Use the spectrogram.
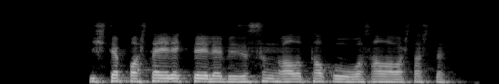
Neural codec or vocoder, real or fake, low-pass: none; real; 7.2 kHz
